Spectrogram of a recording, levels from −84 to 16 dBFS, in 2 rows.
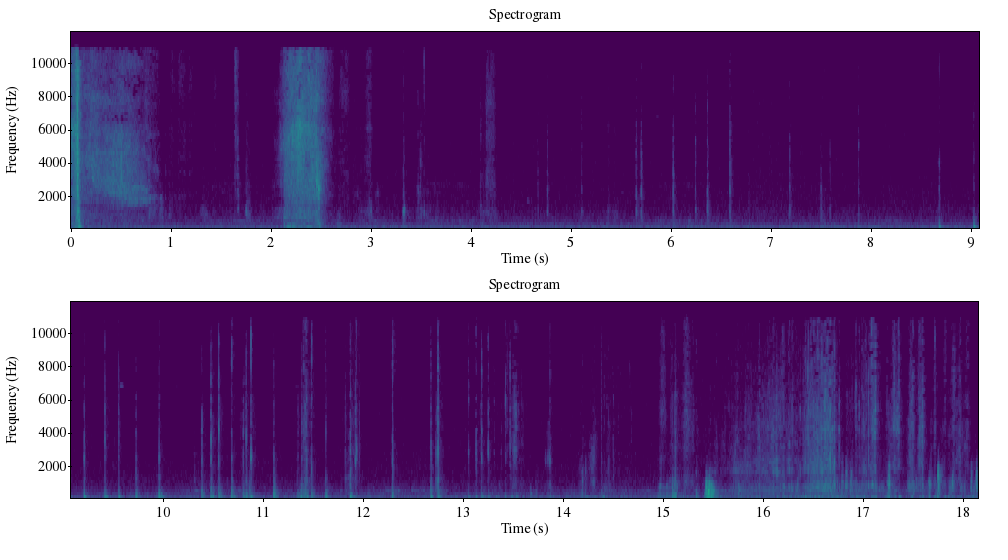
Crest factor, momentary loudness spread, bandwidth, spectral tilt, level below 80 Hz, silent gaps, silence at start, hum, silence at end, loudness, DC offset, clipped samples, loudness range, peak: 34 dB; 25 LU; 11.5 kHz; -2.5 dB/octave; -66 dBFS; none; 0 s; none; 0 s; -46 LUFS; under 0.1%; under 0.1%; 19 LU; -14 dBFS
